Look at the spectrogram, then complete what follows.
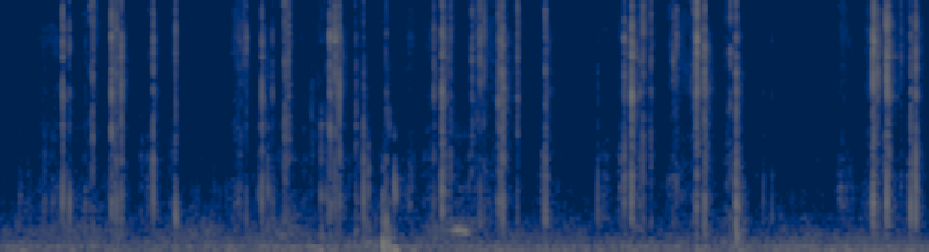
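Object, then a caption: Inflated plastic air-column cushion. A clear, inflated plastic air-column cushion is squeezed and crinkled with fingertips. It gives a quiet run of sharp, bright crackles and pops, with a low steady hum underneath. A single soft low thump comes around the middle.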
